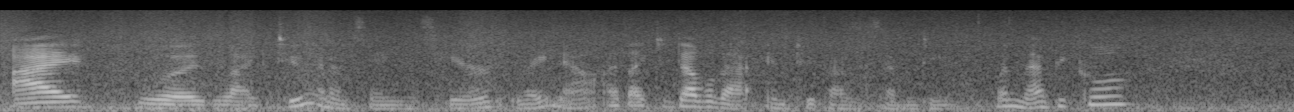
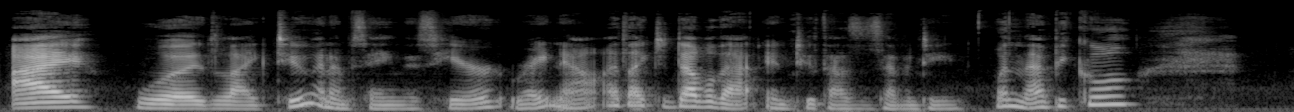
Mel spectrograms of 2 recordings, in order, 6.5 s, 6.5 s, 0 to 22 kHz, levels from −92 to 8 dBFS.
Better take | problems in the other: second | hiss; loud; throughout; 7 dB below the speech

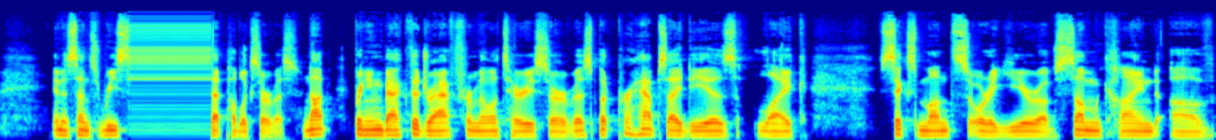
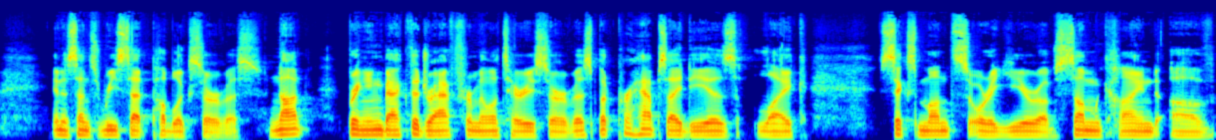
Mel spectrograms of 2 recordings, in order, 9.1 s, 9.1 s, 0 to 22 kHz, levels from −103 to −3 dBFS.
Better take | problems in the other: second | audio freezing; at 1 s for 0.5 s

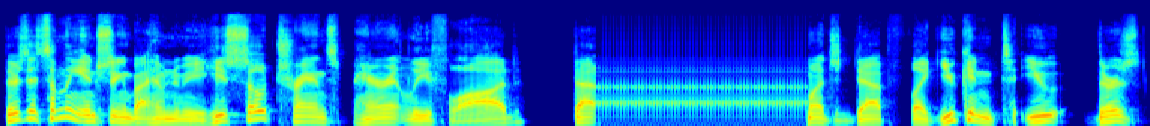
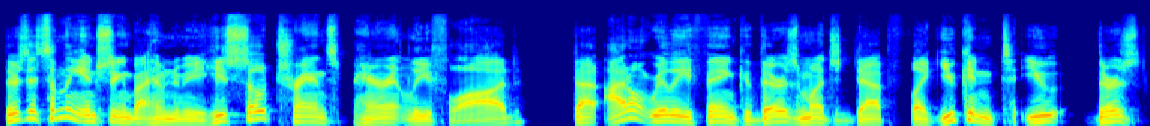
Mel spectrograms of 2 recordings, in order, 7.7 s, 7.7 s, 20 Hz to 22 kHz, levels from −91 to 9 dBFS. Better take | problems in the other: second | audio freezing; at 4 s for 1.5 s

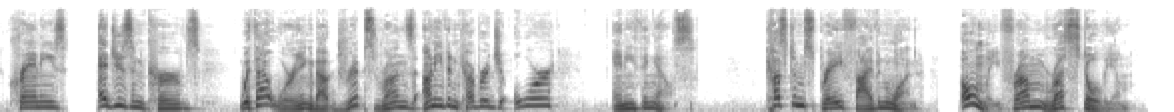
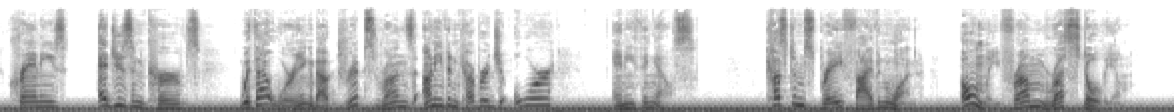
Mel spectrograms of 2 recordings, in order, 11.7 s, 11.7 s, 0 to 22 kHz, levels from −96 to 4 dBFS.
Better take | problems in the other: first | low rumble; noticeable; throughout; 15 dB below the speech

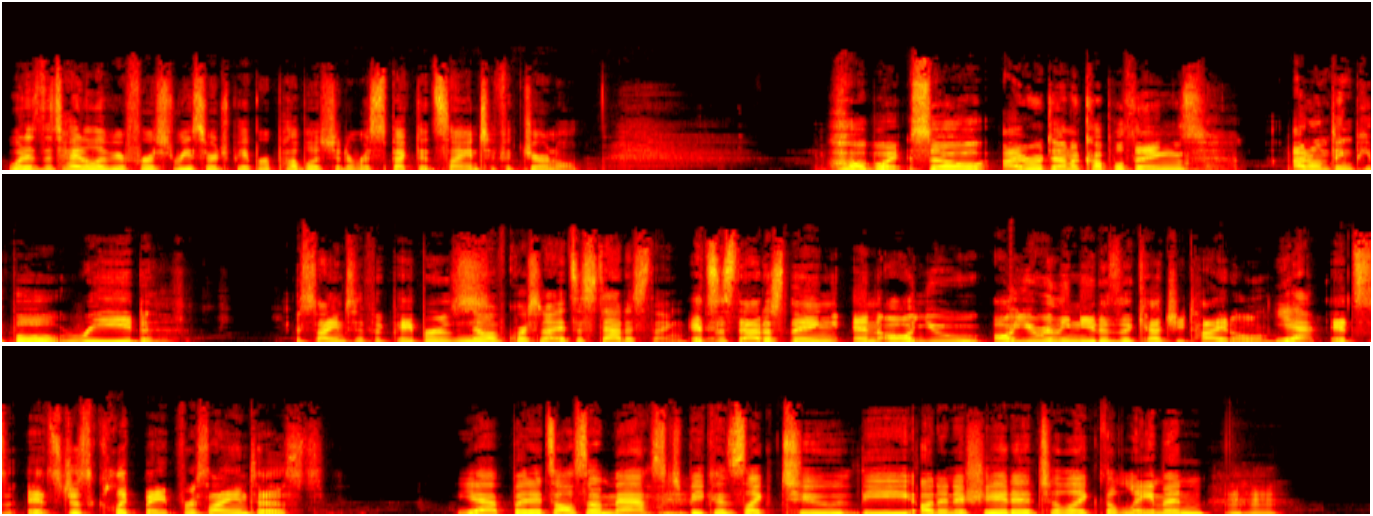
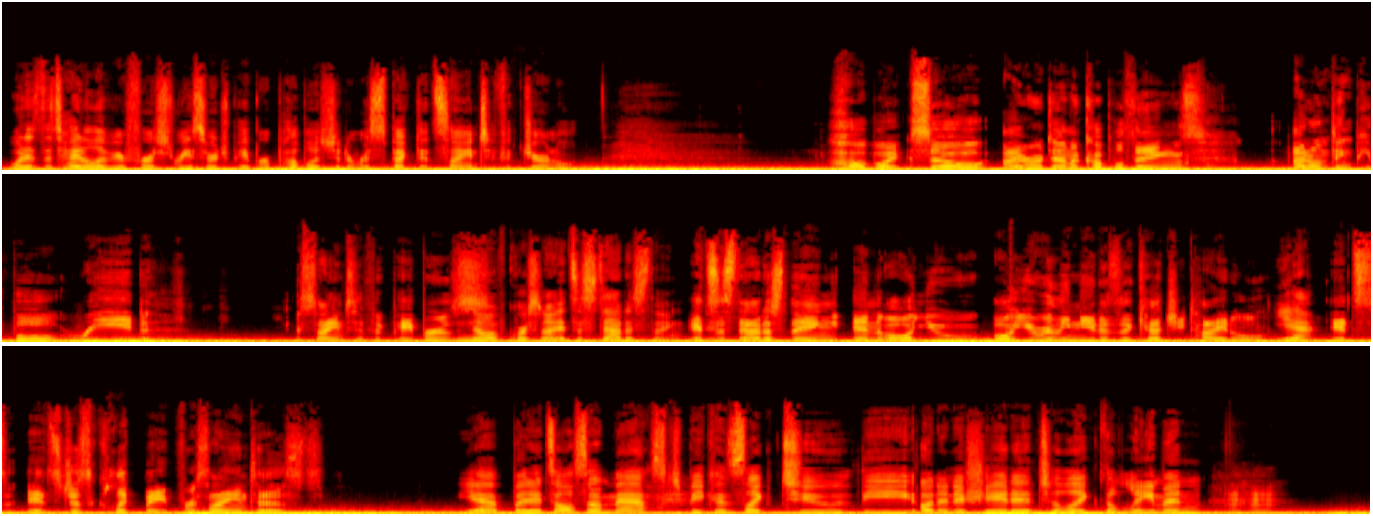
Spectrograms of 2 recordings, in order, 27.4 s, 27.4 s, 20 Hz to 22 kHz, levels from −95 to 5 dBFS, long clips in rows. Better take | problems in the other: first | wind noise on the microphone; heavy; 9 dB below the speech

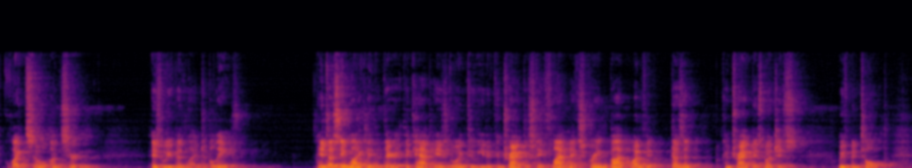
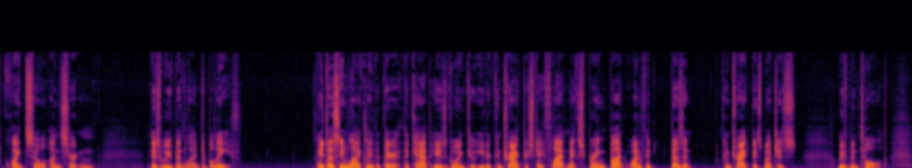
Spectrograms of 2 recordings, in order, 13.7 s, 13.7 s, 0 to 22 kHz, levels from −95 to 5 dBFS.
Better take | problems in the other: second | room echo; slight; dies away in 0.9 s // off-mic speech; somewhat distant

